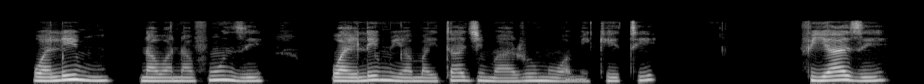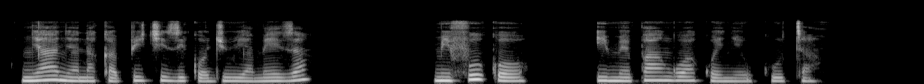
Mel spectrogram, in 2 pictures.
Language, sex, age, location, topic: Swahili, female, 36-49, Nairobi, education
